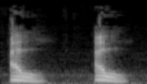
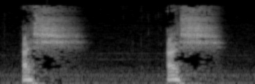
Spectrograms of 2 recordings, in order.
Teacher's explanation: The actual points of articulation of the Lam and the Sheen are very close to each other. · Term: articulation point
